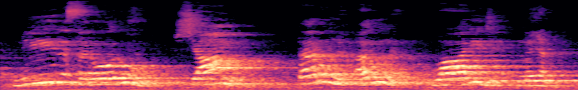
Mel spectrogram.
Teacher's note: सरोरु करें तो रो पर जोर पड़ रहा है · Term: बलाघात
